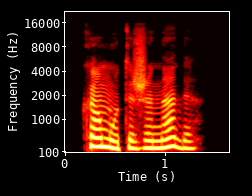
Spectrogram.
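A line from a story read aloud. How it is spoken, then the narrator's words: Cold reply. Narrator (Russian): Холодно ответил Дрейк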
